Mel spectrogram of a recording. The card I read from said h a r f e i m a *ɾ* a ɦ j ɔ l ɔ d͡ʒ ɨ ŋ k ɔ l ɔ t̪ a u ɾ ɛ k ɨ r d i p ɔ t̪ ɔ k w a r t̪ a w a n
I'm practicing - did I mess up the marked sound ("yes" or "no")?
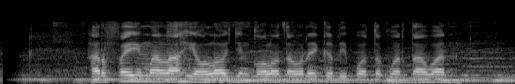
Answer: yes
